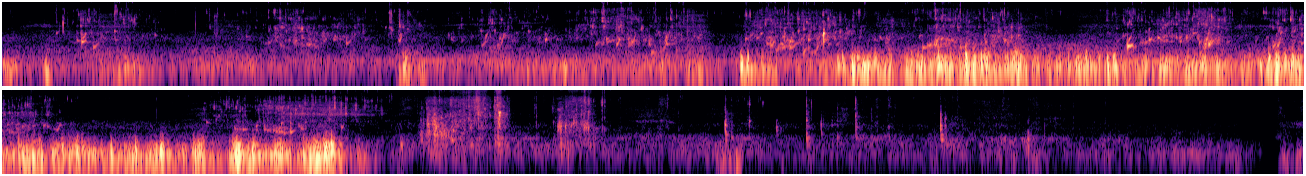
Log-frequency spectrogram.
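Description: A hand-held dip net swished back and forth through pond water, with irregular sloshing and trickling, louder through the middle and dying down to faint drips and ticks over the last several seconds.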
